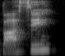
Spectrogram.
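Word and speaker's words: BAWSI: is it pronounce so when we say the the acronym is it bossy bossy yeah we bossy kids yes okay awesome I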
